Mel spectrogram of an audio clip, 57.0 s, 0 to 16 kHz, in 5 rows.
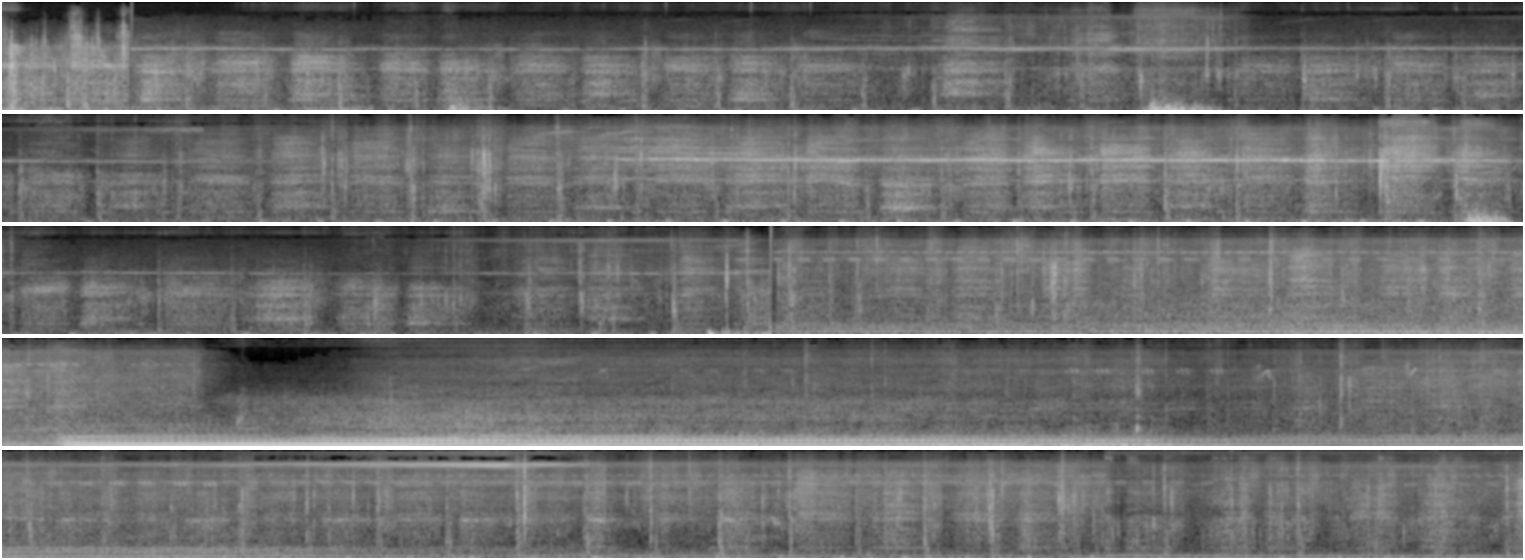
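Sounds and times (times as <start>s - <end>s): running footsteps on pavement: 0.0s - 35.7s, 40.1s - 57.0s
loud low hum: 28.2s - 57.0s
thin high tone: 34.9s - 49.4s.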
